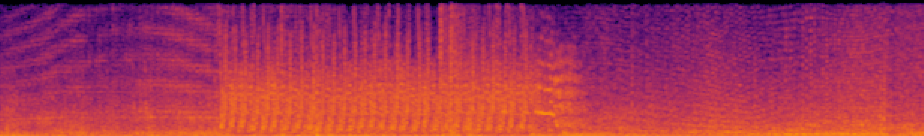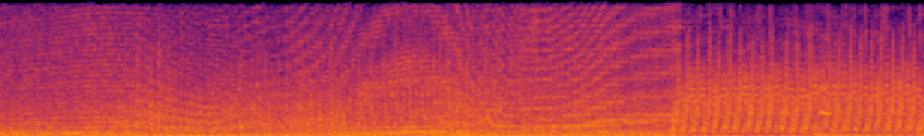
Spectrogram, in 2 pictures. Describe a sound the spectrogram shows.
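A starfighter engine roars steadily.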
